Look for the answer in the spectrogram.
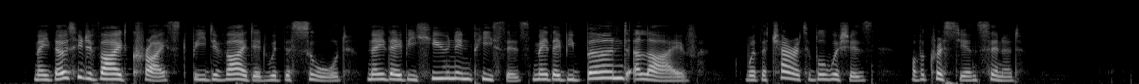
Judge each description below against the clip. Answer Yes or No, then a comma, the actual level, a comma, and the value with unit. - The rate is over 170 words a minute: No, average, 155 wpm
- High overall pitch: Yes, high, 225 Hz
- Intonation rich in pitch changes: No, average, 3.5 semitones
